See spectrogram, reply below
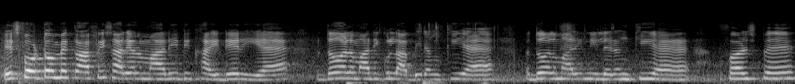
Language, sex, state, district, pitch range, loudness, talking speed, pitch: Hindi, female, Haryana, Rohtak, 230-270 Hz, -18 LUFS, 180 wpm, 250 Hz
